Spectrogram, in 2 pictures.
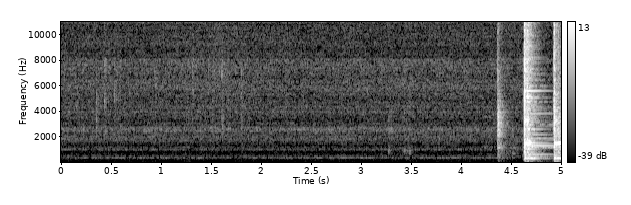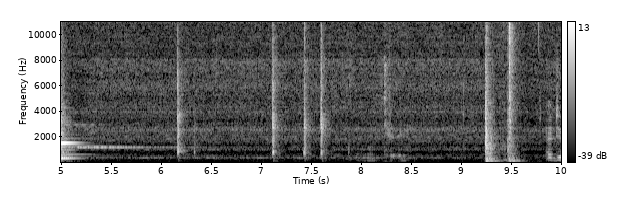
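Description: Objects being handled on a work surface: two loud clinks with a short ringing tone about halfway through, then a few light taps, and two more knocks near the end, over a steady low hum.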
